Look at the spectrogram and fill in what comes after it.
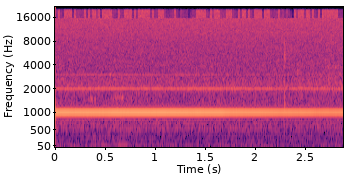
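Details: Ford Zenith 6MF780 car radio during IF transformer alignment: steady, clean, strong test tone with no hum or warble; receiving properly after alignment.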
